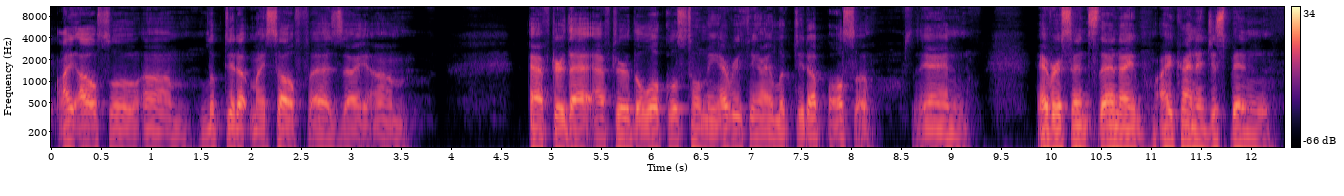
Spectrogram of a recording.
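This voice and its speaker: Raspy guy telling a spooky story, real slow, lots of ums. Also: on the low side. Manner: halting, many fillers and restarts. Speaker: caller sharing a paranormal story. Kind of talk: hesitant casual storytelling.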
